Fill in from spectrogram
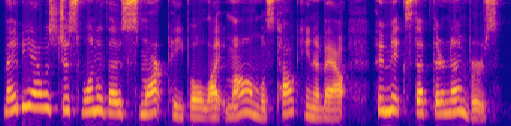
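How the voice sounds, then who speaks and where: A woman's voice: a little high, lively intonation, normal speed, dark tone. Woman reading a children's story aloud. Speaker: read-aloud narrator. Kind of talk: scripted narration of a children's novel, first person.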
